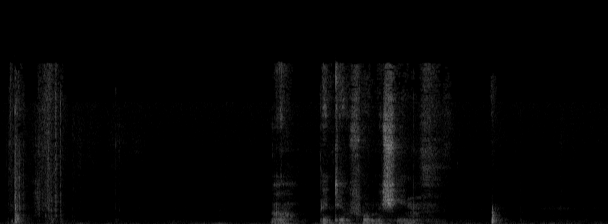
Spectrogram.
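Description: Hands handle a paper card with soft rustles.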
